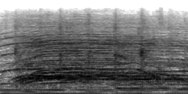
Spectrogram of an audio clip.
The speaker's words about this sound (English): You want to give the Lord a clap offering as you take your seat. Hallelujah. Oh, give the Lord a shout.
